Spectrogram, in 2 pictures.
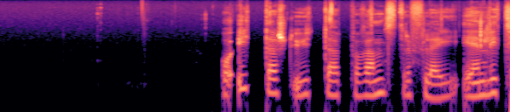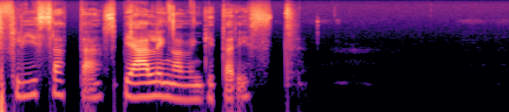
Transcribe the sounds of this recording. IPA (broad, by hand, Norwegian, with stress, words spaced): ˈoː ˈʏtəʃt ˈʉːtə ˈpoː ˈʋɛnstɾə ˈflœʏ ˈeːn ˈlɪt ˈfliːsətə ˈspjæːɽɪŋ ˈɑːʋ ˈeːn ɡɪtɑːˈɾɪst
